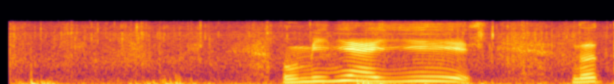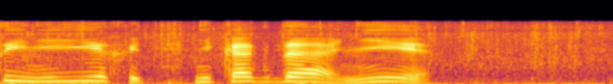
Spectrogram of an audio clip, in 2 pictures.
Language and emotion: Russian, positive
